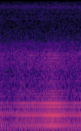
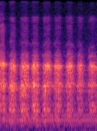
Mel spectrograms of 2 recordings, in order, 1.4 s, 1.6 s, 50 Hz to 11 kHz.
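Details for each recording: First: 1955 Fender Tweed Deluxe amp, powered on, instrument channel, after replacing leaking non-electrolytic caps that put DC on the volume pot; only steady low mains hum, scratchiness gone; quiet volume pot. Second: 1955 Fender Tweed Deluxe amp, instrument volume turned up: rhythmic gritty scraping bursts continuous around the dial, then steady hum; diagnosed as DC on the pot from leaking non-electrolytic coupling capacitors, not a dirty pot.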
